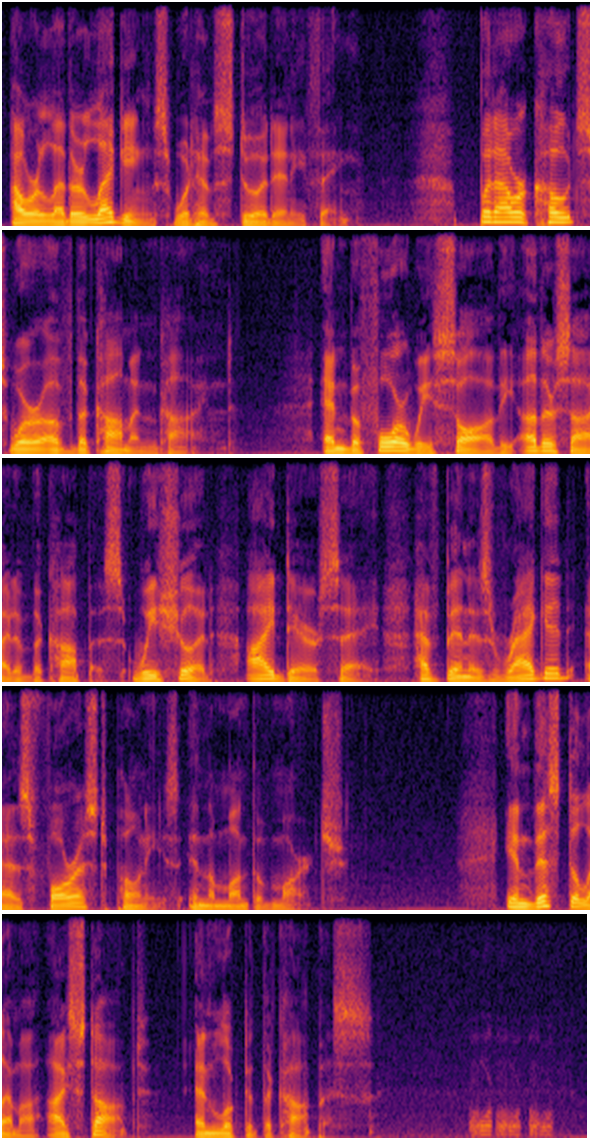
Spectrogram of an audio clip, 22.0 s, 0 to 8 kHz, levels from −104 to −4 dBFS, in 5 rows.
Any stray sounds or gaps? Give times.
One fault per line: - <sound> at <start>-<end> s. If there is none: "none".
- laugh at 21.1-21.8 s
